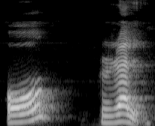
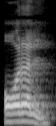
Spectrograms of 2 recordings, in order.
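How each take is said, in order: First: ओरल as o, long pause, ral; very slow two-part ओरल; broken into syllables. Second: Said in the usual way. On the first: Shown as a demonstration. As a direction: leave a long gap inside ओरल. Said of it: "word को रुक रुक के बयान करना". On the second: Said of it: "इसको pronunciate कर लेते हैं".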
